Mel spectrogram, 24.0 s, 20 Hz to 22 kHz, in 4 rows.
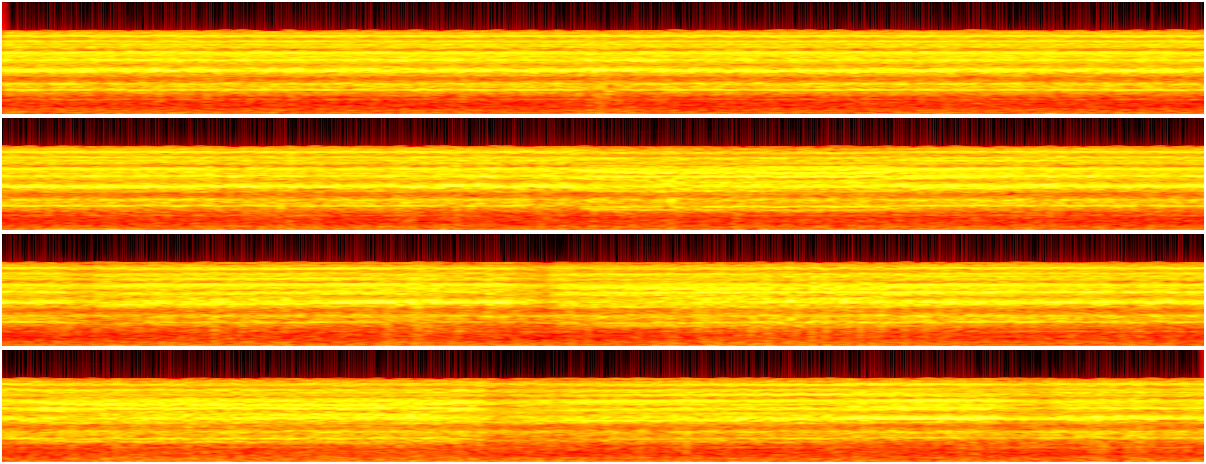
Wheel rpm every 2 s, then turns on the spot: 230, 230, 230, 240, 230, 230, 220, 220, 220, 220, 210, 220.
none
